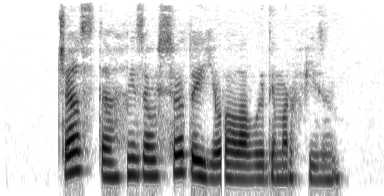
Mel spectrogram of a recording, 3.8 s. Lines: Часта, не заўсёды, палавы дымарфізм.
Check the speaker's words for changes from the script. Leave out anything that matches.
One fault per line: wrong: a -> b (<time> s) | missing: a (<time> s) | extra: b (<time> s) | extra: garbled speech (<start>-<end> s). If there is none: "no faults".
no faults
